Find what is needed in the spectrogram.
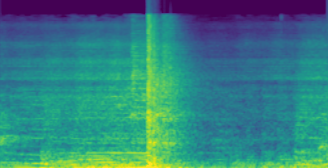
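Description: A heavily loaded barbell with rubber-coated plates set down or dropped onto rubber gym flooring after a deadlift lockout: one heavy thud just under two seconds in. Rock music plays throughout.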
